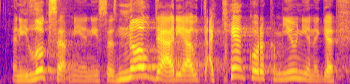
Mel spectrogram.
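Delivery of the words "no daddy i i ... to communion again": acted, upset, distraught little boy, stammering on "I". Retelling what a worried young son said: imitating a distraught child. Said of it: "He's very distraught".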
